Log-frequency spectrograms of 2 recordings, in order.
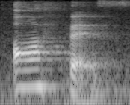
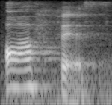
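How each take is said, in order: First: The word is said with two syllables. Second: The word is said with two syllables.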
